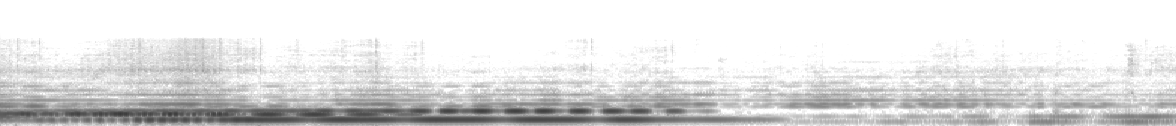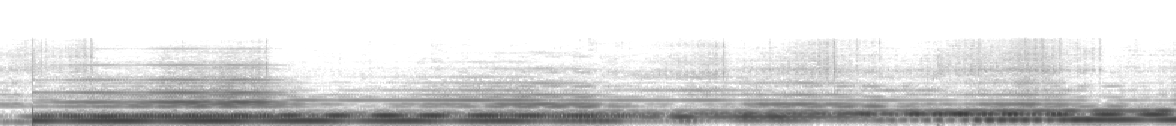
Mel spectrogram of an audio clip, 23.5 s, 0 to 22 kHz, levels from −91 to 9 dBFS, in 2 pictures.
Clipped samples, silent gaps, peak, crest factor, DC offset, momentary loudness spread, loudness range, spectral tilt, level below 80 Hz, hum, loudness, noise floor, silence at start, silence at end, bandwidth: under 0.1%; none; -12 dBFS; 12 dB; under 0.1%; 10 LU; 7 LU; -11.5 dB/octave; -60 dBFS; none; -25 LUFS; -53 dBFS; 0 s; 0 s; 4.4 kHz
